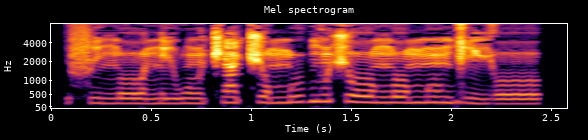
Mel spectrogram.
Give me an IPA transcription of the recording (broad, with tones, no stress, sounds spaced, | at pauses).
f i˨ ŋ oː˨ n i˨ w ũ˨ t͡ʃ ã˦ t͡ʃ o˧ m u˦ ɡ ũ˦ ʃ oː˧ ŋ o˦ m ũ˦ ɡ iː˨ j oː˧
